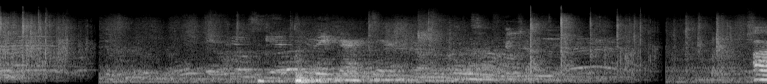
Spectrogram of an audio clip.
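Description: A young boy speaks into a microphone.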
